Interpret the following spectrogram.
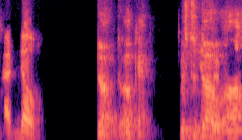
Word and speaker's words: Do: you sp say your last name how you pronounce it do do okay Mr do uh how old are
